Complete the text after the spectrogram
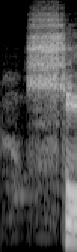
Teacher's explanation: So alif mad is followed by an original sukoon. By stretching alif mad with 6 counts, we will recite this example like this. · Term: Maddul Lazim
